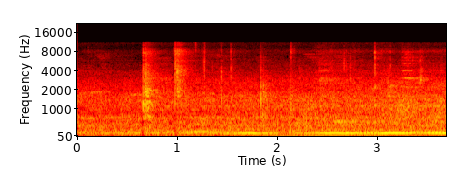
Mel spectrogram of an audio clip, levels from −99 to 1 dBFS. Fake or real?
fake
